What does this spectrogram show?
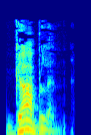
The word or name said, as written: goblin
